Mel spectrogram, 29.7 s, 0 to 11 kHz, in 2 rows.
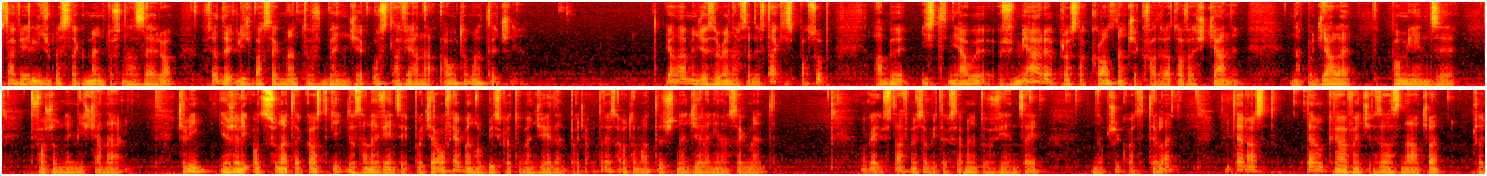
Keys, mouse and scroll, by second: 1.8 click, 2.1 click, 23.0 click, 23.5 click, 26.9 a, 27.6 alt+shift+right click, 29.2 click.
